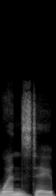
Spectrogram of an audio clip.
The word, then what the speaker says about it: Wednesday: And for D, you've got amidst, sandwich, Wednesday, handsome, badge. You eat a sandwich on Wednesday, but you never ever pronounce that D.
